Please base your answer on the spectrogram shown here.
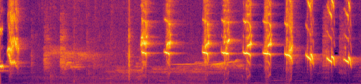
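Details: White-rumped shama calling continuously: a rapid, regular series of high, sharp chipping notes, roughly three per second, after a quieter stretch of soft warbling at the start.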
